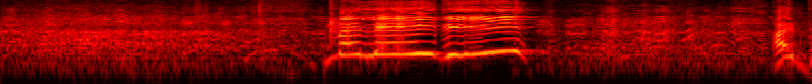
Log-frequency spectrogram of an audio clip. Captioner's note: laughter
